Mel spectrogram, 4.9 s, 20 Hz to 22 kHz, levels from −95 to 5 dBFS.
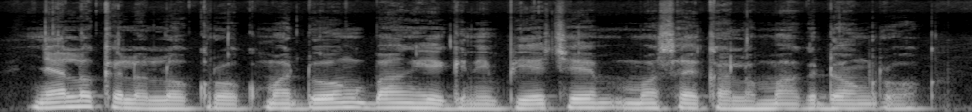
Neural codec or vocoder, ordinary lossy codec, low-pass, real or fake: none; none; none; real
